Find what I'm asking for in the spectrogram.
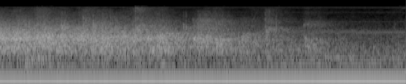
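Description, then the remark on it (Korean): An audience applauding at a Dream Church (Presbyterian Church of Korea) service after six people are proclaimed catechumens, a steady wash of many hands clapping together that gradually softens toward the end, with no voices over it. “박수해 주시기 바랍니다.”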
